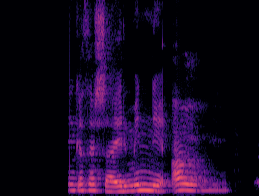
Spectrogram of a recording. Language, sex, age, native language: Icelandic, male, 12, Icelandic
